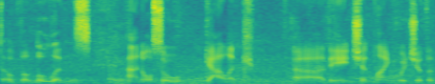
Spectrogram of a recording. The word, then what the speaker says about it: Gaelic: I've been saying it wrong all my life. I thought it was Gaelic. Gaelic's Irish. Oh. So for Ireland it's Gaelic, for Scotland it's Gaelic. That's the way you pronounce it differently. Annoyingly, they're spelt the same.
